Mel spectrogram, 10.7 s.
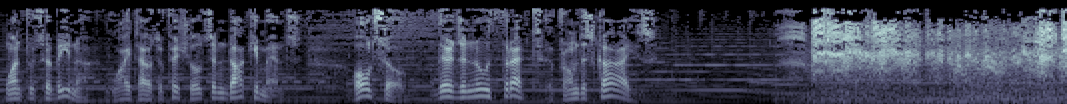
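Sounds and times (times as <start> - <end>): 
speech: 0.0 - 6.6, 7.8 - 8.3
seagulls squawking: 7.8 - 10.6.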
